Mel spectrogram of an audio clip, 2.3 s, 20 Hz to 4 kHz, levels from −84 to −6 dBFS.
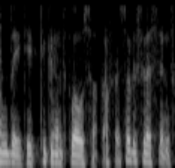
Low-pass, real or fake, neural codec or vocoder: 3.6 kHz; fake; codec, 16 kHz, 1 kbps, FunCodec, trained on LibriTTS, 50 frames a second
